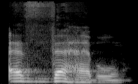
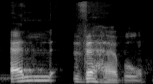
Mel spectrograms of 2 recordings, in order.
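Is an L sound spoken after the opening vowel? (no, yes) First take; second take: no; yes. First: The L is dropped and the next consonant doubled. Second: The L sound is pronounced before the next consonant. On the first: The speaker calls it right. "we neglect the L, uh, the lam here" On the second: The speaker calls it wrong. "you do not say الذهب. الذهب is really strong to is really uh, like very very hard to say"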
